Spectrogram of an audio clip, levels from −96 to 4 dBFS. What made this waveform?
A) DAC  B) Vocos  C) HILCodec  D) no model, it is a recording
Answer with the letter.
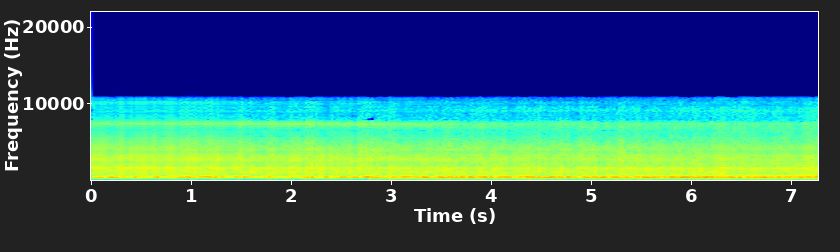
B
